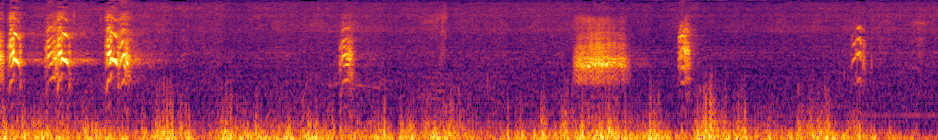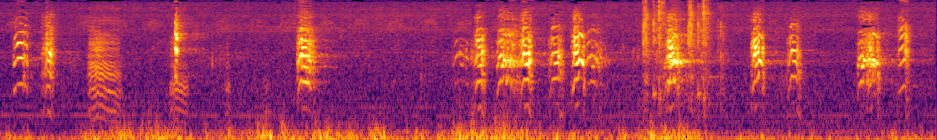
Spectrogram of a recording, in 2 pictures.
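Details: Black-naped terns breeding on a rocky reef on Ishigaki Island, Okinawa, Japan, give short, harsh, scratchy calls in scattered bursts, some in quick clusters, over a heavy low roar of wind and surf.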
